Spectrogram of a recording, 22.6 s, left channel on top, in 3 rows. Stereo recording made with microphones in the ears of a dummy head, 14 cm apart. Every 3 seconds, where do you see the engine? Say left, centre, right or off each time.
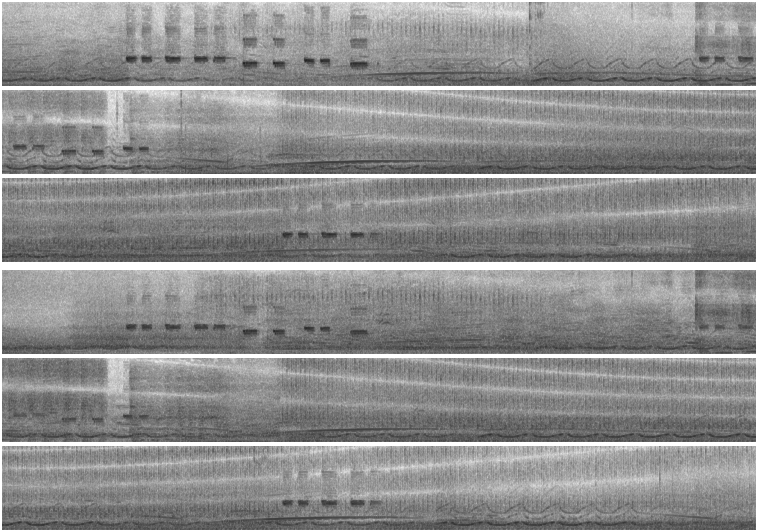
right, right, right, right, centre, left, left, left.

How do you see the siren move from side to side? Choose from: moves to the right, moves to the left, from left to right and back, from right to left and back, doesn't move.
moves to the right.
